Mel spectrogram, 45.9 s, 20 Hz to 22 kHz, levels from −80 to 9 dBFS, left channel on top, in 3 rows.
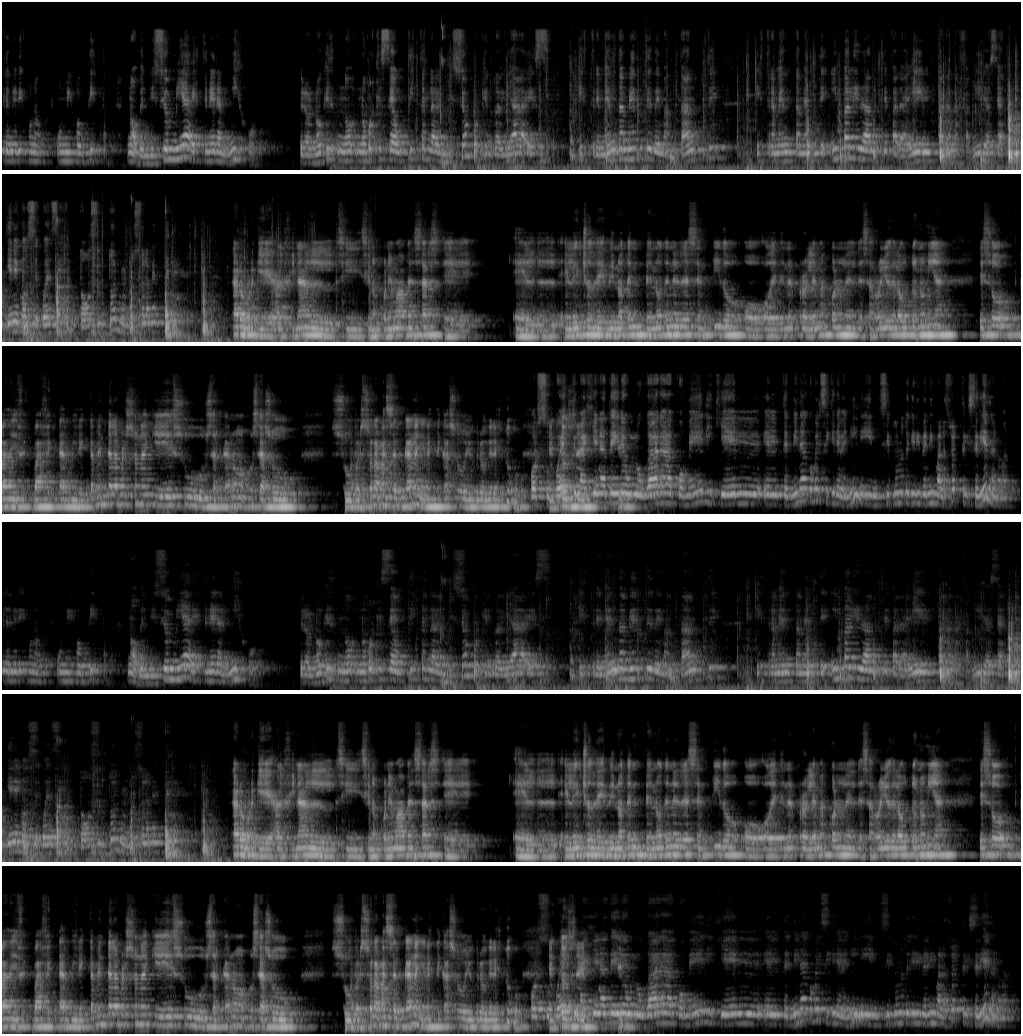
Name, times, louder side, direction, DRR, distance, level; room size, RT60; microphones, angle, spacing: voice 1, 0.0-1.4 1.9-3.8 4.5-8.0 8.7-10.8 11.3-15.1 15.3-18.0 38.5-45.7, left 2 dB, 65° left, 5 dB, 2.0 m, -33 dB
sound 1, 4.9-21.9, left 2 dB, 45° left, 1.5 m, -37 dB
voice 2, 18.7-22.3 22.9-38.5 38.8-39.4 39.8-39.9, left 1 dB, 15° right, 7 dB, 1.7 m, -28 dB
20.0 x 7.6 x 9.5 m, 0.89 s
head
